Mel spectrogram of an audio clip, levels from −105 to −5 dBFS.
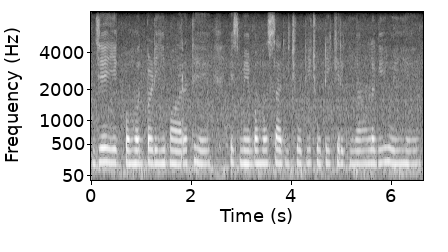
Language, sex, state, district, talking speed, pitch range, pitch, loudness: Hindi, female, Uttar Pradesh, Lucknow, 135 wpm, 195-205 Hz, 200 Hz, -17 LUFS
